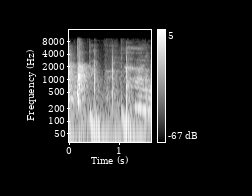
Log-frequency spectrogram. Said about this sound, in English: And everyone starts like clapping and applauding.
